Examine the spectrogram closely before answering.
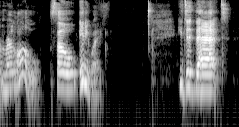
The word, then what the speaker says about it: Merlot: So even I am not a drinker, but I know to pronounce the name, it's more Merlot.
